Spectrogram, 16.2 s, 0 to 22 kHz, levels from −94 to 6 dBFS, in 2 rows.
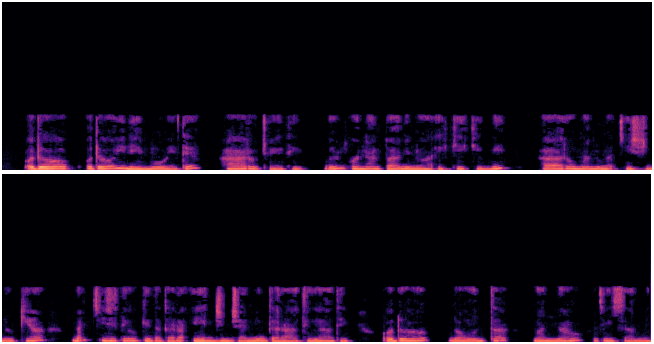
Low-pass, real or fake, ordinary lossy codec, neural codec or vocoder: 7.2 kHz; fake; MP3, 32 kbps; codec, 16 kHz, 4 kbps, FreqCodec, smaller model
